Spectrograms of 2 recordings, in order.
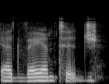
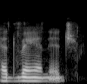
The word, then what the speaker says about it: advantage: like advan advantage again you can say this with a t advantage or without the t advantage jeopardy jeopardy downloadable downloadable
